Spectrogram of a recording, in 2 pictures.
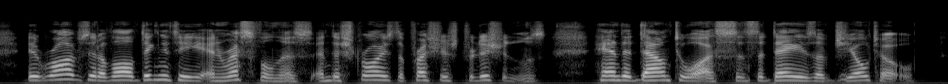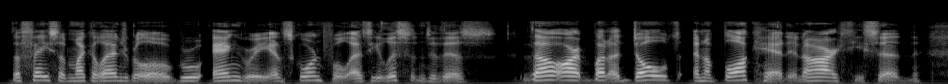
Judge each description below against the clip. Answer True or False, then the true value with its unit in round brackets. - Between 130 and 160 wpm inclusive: True (150 wpm)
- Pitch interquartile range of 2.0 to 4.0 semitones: True (2.8 semitones)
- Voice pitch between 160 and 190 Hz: True (185 Hz)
